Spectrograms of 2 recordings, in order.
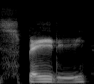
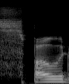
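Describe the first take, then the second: First: It is said the local St. Louis way. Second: It is said the way an outsider reads it. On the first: The speaker calls it right. "but it's actually Spady" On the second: The speaker calls it wrong. "You might think that's Spode Road"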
